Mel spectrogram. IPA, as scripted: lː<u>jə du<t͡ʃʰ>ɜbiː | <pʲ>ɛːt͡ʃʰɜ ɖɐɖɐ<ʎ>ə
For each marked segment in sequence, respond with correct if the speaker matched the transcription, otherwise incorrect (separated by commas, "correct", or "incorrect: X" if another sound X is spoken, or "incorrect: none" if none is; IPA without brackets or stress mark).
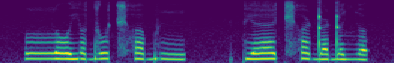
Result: incorrect: o, correct, correct, correct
